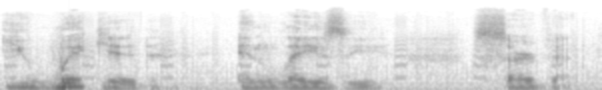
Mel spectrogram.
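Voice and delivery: master's judgment sinking to a soft, low verdict; stern master. Retold or imitated. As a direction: let the rebuke drop low and quiet. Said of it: "what this master says to his servant".

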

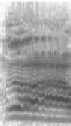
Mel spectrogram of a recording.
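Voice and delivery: high, loud effortful "Ah"; loud strained ah. Retold or imitated. Husband stretching the camera, loud strained ah.

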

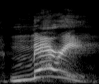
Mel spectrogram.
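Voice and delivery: called out loud; loud calling of a name; exclaimed. Acted. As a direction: call her name out with feeling. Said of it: "with an exclamation point".

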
